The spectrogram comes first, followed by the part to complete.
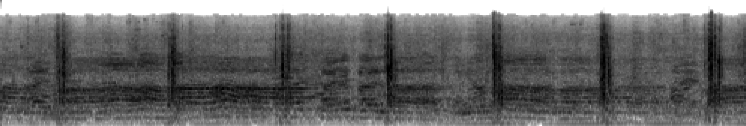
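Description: A crowd of men chanting a noha (Shia lament) together, with sharp hand strikes on their chests (matam) keeping an even beat a little under once a second.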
